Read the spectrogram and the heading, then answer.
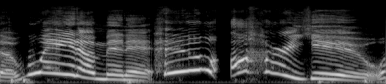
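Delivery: very slow, sing-song, swooping, drawn-out "you". Commenting the way she always does, Kazoo Kid voice. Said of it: "it's always in the voice of the kazoo kid".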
